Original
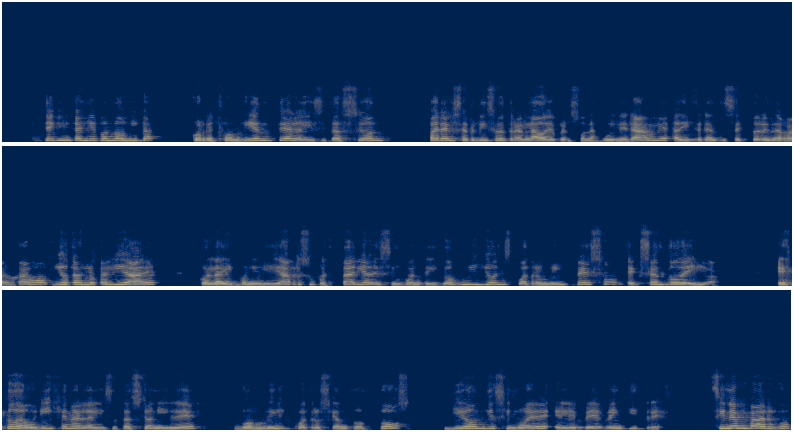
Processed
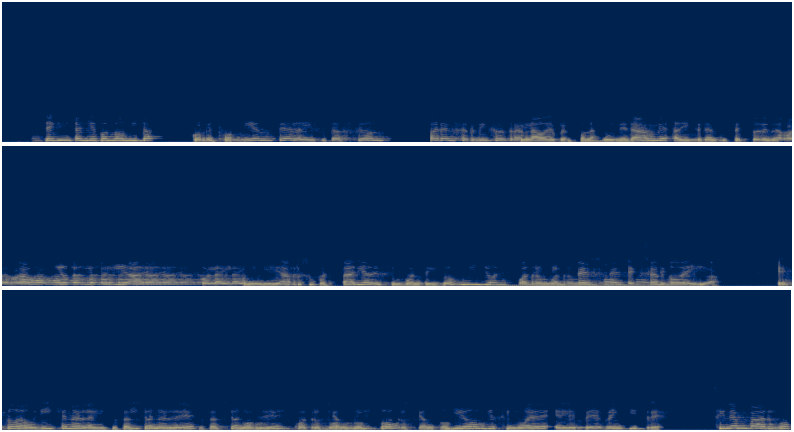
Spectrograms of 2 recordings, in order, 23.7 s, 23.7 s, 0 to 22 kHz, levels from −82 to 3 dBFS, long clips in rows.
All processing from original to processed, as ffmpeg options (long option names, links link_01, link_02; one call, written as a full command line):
ffmpeg -i in.wav -filter_complex "[0:a]asettb=1/sr,asplit=3[link_01][link_02][link_03];[link_01]atrim=end=2.284[link_04];[link_02]atrim=start=2.28:end=5.19,asetpts=PTS-STARTPTS,afade=type=in:duration=0.004:curve=qsin,afade=type=out:start_time=2.906:duration=0.004:curve=qsin,acompressor=threshold=-33dB:ratio=12:attack=3.2:release=140:knee=1:detection=peak,highpass=310,lowpass=3100[link_05];[link_03]atrim=start=5.186[link_06];[link_04][link_05]acrossfade=duration=0.004:curve1=hsin:curve2=qsin[link_07];[link_07][link_06]acrossfade=duration=0.004:curve1=qsin:curve2=hsin,asettb=1/sr,asplit=3[link_08][link_09][link_10];[link_08]atrim=end=7.754[link_11];[link_09]atrim=start=7.75:end=10.32,asetpts=PTS-STARTPTS,afade=type=in:duration=0.004:curve=qsin,afade=type=out:start_time=2.566:duration=0.004:curve=qsin,highpass=frequency=410:width=0.5412,highpass=frequency=410:width=1.3066,equalizer=frequency=440:width_type=q:width=4:gain=-4,equalizer=frequency=780:width_type=q:width=4:gain=-7,equalizer=frequency=1100:width_type=q:width=4:gain=8,equalizer=frequency=2100:width_type=q:width=4:gain=-8,equalizer=frequency=3000:width_type=q:width=4:gain=5,lowpass=frequency=3600:width=0.5412,lowpass=frequency=3600:width=1.3066,asplit=2[link_12][link_13];[link_13]adelay=171,lowpass=frequency=2200:poles=1,volume=-7dB,asplit=2[link_14][link_15];[link_15]adelay=171,lowpass=frequency=2200:poles=1,volume=0.5,asplit=2[link_16][link_17];[link_17]adelay=171,lowpass=frequency=2200:poles=1,volume=0.5,asplit=2[link_18][link_19];[link_19]adelay=171,lowpass=frequency=2200:poles=1,volume=0.5,asplit=2[link_20][link_21];[link_21]adelay=171,lowpass=frequency=2200:poles=1,volume=0.5,asplit=2[link_22][link_23];[link_23]adelay=171,lowpass=frequency=2200:poles=1,volume=0.5[link_24];[link_12][link_14][link_16][link_18][link_20][link_22][link_24]amix=inputs=7:normalize=0,atrim=end_sample=113337[link_25];[link_10]atrim=start=10.316[link_26];[link_11][link_25]acrossfade=duration=0.004:curve1=hsin:curve2=qsin[link_27];[link_27][link_26]acrossfade=duration=0.004:curve1=qsin:curve2=hsin,asettb=1/sr,asplit=3[link_28][link_29][link_30];[link_28]atrim=end=12.784[link_31];[link_29]atrim=start=12.78:end=14.88,asetpts=PTS-STARTPTS,afade=type=in:duration=0.004:curve=qsin,afade=type=out:start_time=2.096:duration=0.004:curve=qsin,highpass=frequency=870:poles=1,aeval=exprs='val(0)+0.001*(sin(2*PI*50*n/s)+sin(2*PI*2*50*n/s)/2+sin(2*PI*3*50*n/s)/3+sin(2*PI*4*50*n/s)/4+sin(2*PI*5*50*n/s)/5)':channel_layout=same,asplit=2[link_32][link_33];[link_33]adelay=316,lowpass=frequency=1200:poles=1,volume=-5.5dB,asplit=2[link_34][link_35];[link_35]adelay=316,lowpass=frequency=1200:poles=1,volume=0.28,asplit=2[link_36][link_37];[link_37]adelay=316,lowpass=frequency=1200:poles=1,volume=0.28,asplit=2[link_38][link_39];[link_39]adelay=316,lowpass=frequency=1200:poles=1,volume=0.28[link_40];[link_32][link_34][link_36][link_38][link_40]amix=inputs=5:normalize=0,atrim=end_sample=92610[link_41];[link_30]atrim=start=14.876[link_42];[link_31][link_41]acrossfade=duration=0.004:curve1=hsin:curve2=qsin[link_43];[link_43][link_42]acrossfade=duration=0.004:curve1=qsin:curve2=hsin,asettb=1/sr,asplit=3[link_44][link_45][link_46];[link_44]atrim=end=16.214[link_47];[link_45]atrim=start=16.21:end=21.03,asetpts=PTS-STARTPTS,afade=type=in:duration=0.004:curve=qsin,afade=type=out:start_time=4.816:duration=0.004:curve=qsin,bandreject=frequency=1400:width=5.6,aecho=1:1:864:0.562,atrim=end_sample=212562[link_48];[link_46]atrim=start=21.026[link_49];[link_47][link_48]acrossfade=duration=0.004:curve1=hsin:curve2=qsin[link_50];[link_50][link_49]acrossfade=duration=0.004:curve1=qsin:curve2=hsin,lowpass=1300,acompressor=threshold=-33dB:ratio=6,aemphasis=mode=reproduction:type=bsi,volume=7dB" out.wav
